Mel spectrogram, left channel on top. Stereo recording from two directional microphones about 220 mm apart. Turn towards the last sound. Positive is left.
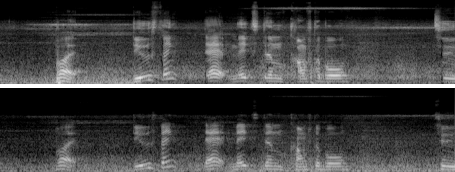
turn(degrees=30)  # may be behind; listen again after turning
